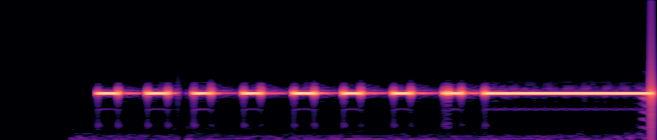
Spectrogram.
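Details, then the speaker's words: ZOLL Zenix EMS monitor/defibrillator in manual mode, synchronized cardioversion with energy selected and Charge pressed: a fast series of same-pitch beeps turning into a steady tone as it charges and becomes ready to shock. "Choose the desired cardioversion energy using the Energy Select key. Next, press the Charge button."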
